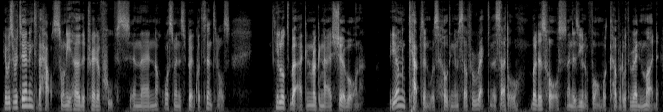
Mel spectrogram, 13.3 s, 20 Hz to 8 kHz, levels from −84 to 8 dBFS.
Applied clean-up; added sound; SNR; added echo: none; none; none; none.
